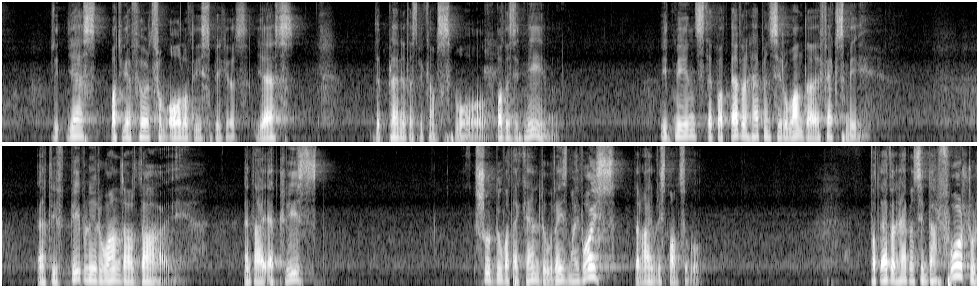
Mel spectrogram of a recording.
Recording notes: This audio podcast was recorded at the Academy of Achievement's 2007 Summit in Washington, D.C. In a wide-ranging address to the Academy's student delegates.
